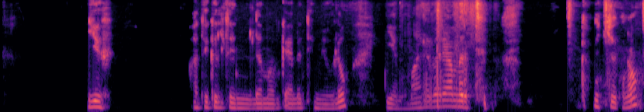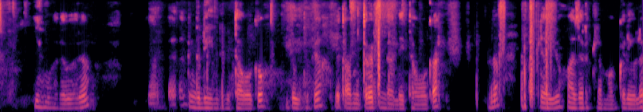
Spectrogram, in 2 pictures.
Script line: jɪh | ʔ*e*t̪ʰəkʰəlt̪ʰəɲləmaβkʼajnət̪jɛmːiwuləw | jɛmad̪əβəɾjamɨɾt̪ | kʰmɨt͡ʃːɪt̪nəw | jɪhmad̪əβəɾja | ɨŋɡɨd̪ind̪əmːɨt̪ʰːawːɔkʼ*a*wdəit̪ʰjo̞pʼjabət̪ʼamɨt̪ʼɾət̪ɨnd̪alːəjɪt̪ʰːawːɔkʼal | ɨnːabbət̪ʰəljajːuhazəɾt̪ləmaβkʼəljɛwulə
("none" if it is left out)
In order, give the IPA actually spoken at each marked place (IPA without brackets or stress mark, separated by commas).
a, ə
